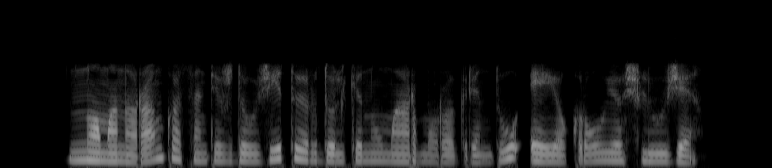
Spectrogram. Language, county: Lithuanian, Klaipėda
